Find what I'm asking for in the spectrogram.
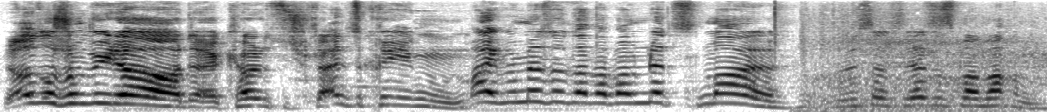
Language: German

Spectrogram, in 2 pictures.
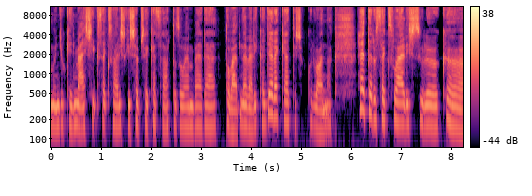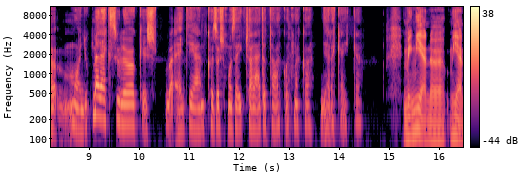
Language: Hungarian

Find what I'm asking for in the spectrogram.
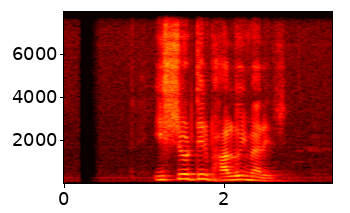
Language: Bangla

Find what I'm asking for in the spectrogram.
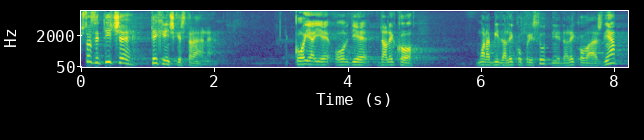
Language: Croatian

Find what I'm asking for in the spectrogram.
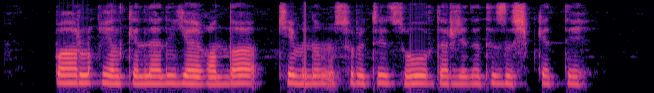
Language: Uyghur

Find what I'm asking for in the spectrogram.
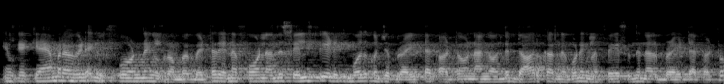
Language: Tamil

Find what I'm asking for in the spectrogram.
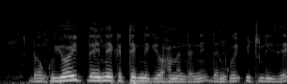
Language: Wolof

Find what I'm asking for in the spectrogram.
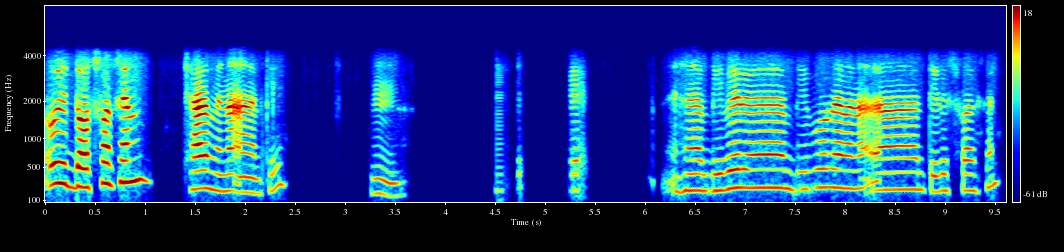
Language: Santali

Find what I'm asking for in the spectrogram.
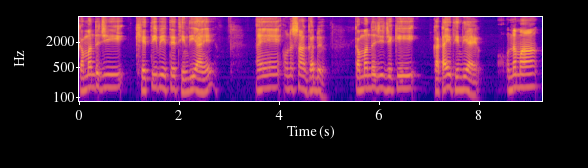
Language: Sindhi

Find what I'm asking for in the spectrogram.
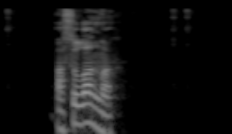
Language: Bashkir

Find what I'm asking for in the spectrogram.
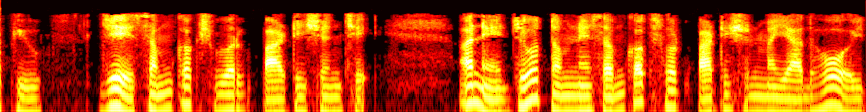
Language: Gujarati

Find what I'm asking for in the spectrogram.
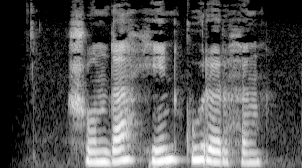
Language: Bashkir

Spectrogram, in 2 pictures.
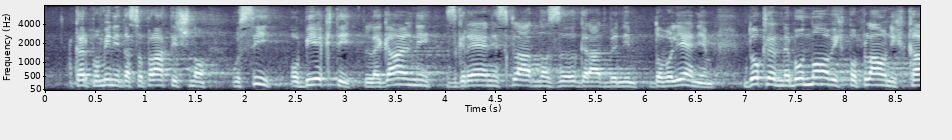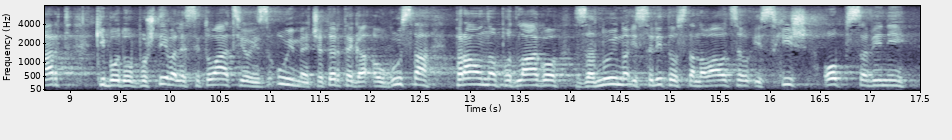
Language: Slovenian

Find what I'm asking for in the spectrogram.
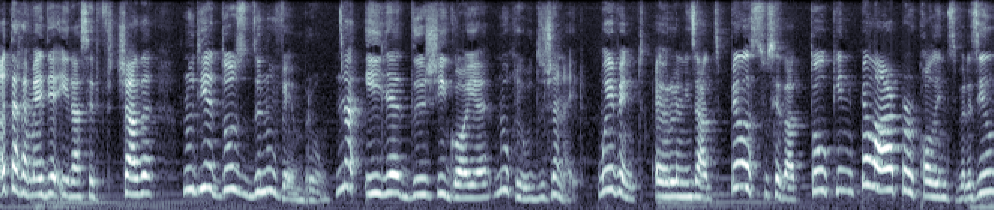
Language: Portuguese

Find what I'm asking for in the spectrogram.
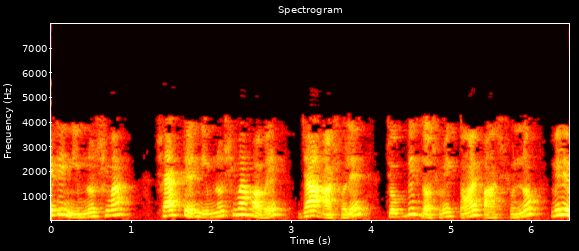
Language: Bangla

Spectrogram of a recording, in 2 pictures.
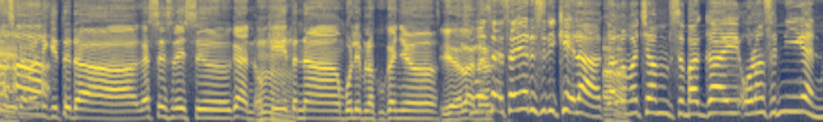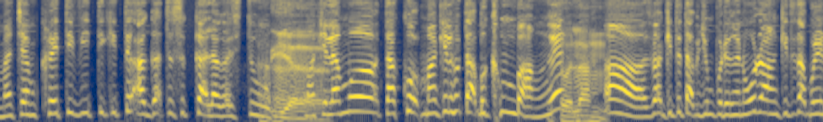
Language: Malay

